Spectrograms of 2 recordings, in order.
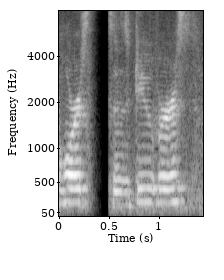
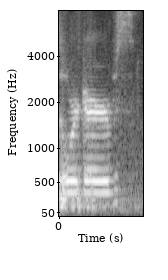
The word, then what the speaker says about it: hors d'oeuvres: You could be making you some damn horses duvers. That's so stupid. It's giving me the Three Stooges. Yeah. Horses, duvers, hors d'oeuvres.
